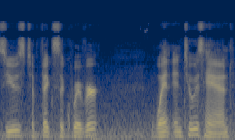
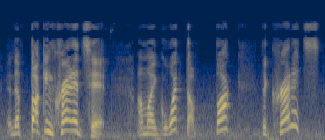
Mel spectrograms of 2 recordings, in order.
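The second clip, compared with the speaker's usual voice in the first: much higher and louder, yelling in disbelief; outraged outburst; 14 semitones higher, 5 dB louder than usual. Real, not acted. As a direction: explode at the credits like you can't believe it. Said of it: "I was so pissed".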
